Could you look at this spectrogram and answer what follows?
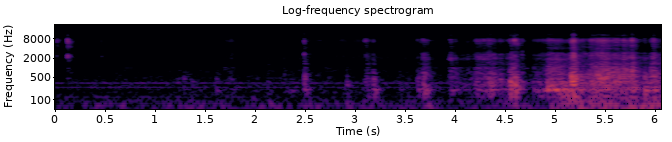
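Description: Scissor blade slitting and scraping along the packing tape on a cardboard box: a few faint clicks at first, then from about four seconds in a louder, rough, uneven scraping as the blade drags through the tape.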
